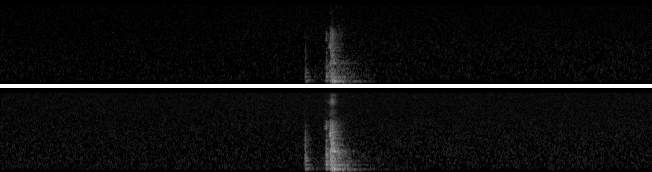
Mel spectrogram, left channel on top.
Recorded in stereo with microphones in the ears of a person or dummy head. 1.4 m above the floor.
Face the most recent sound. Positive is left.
turn(degrees=-30)  # may be behind; listen again after turning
